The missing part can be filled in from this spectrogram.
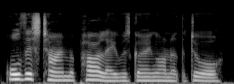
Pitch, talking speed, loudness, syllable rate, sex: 185 Hz, 280 wpm, -18 LUFS, 5.6 syllables/s, female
